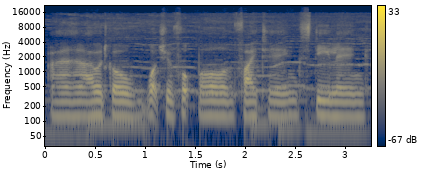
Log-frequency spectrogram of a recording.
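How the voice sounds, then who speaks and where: Speaking at a moderate pace in a monotone, mid-pitched, slightly mellow voice, a forty-year-old Welsh-raised man shares stories from his life as a guest in a relaxed interview. He's plain-spoken and frank, with plenty of ums and uhs, and faint music plays underneath.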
